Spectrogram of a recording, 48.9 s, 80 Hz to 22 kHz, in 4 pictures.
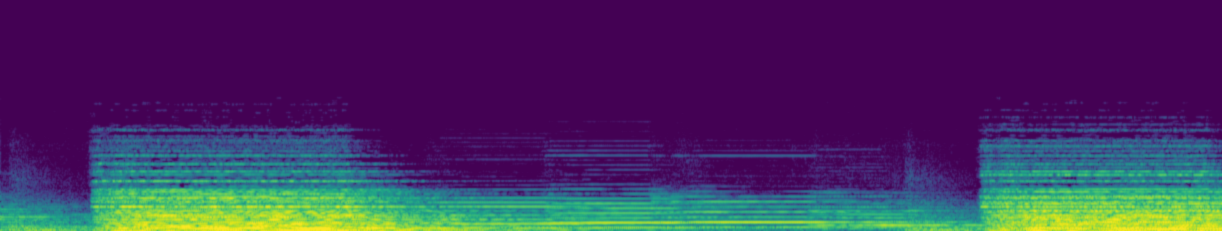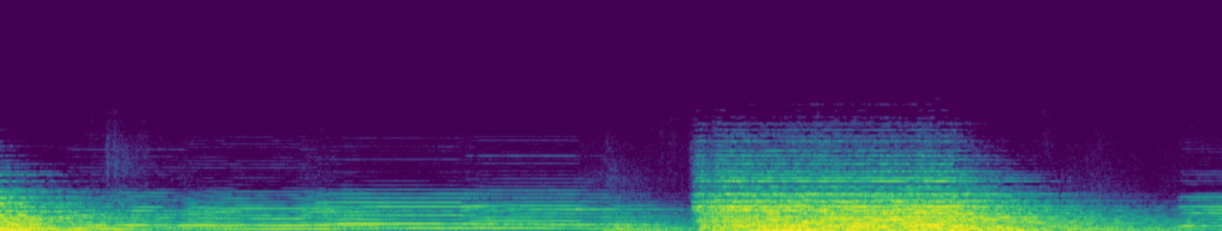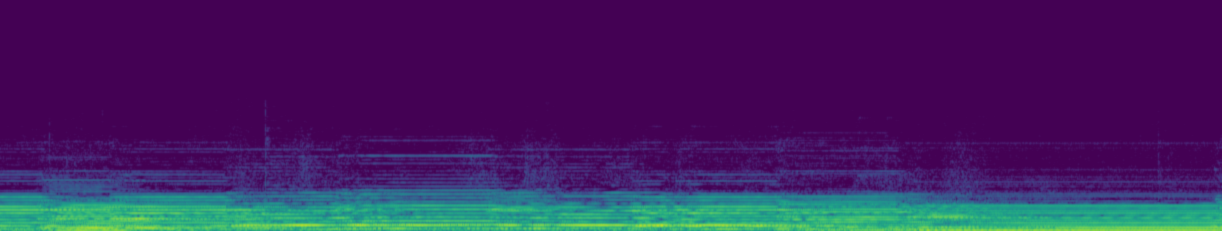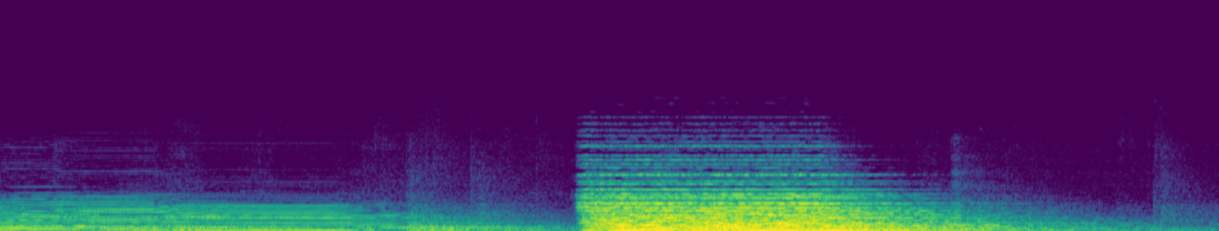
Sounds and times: Hammond organ: 0.0s - 41.8s, 42.4s - 48.1s.

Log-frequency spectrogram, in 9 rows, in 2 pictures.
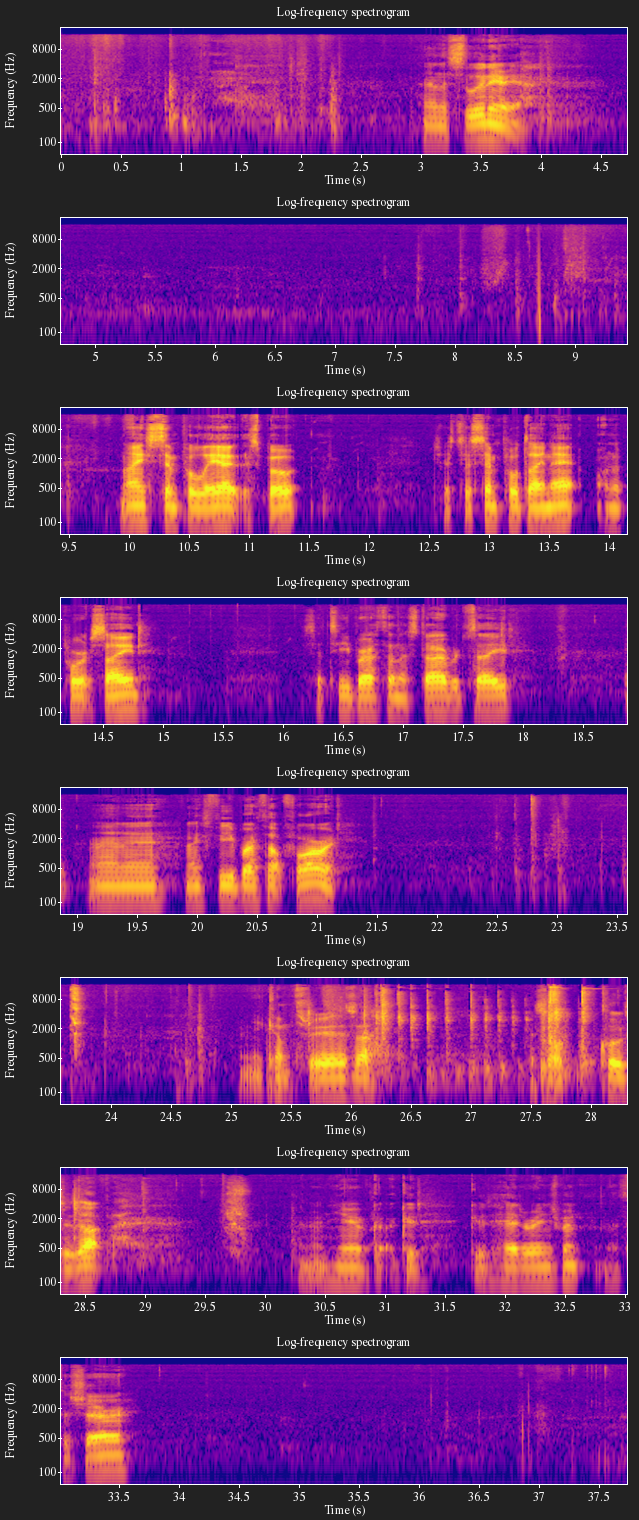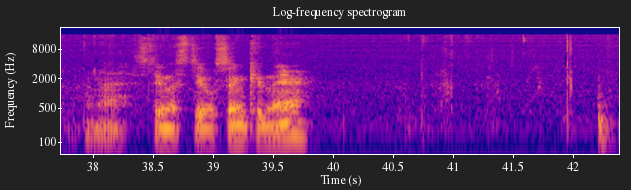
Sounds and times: Inside, small room: 0.0s - 42.3s
Speech: 3.0s - 4.0s, 9.9s - 11.4s, 12.6s - 15.0s, 16.2s - 18.0s, 19.1s - 21.3s, 25.1s - 26.3s, 27.5s - 28.7s, 30.2s - 33.7s, 37.9s - 39.8s.

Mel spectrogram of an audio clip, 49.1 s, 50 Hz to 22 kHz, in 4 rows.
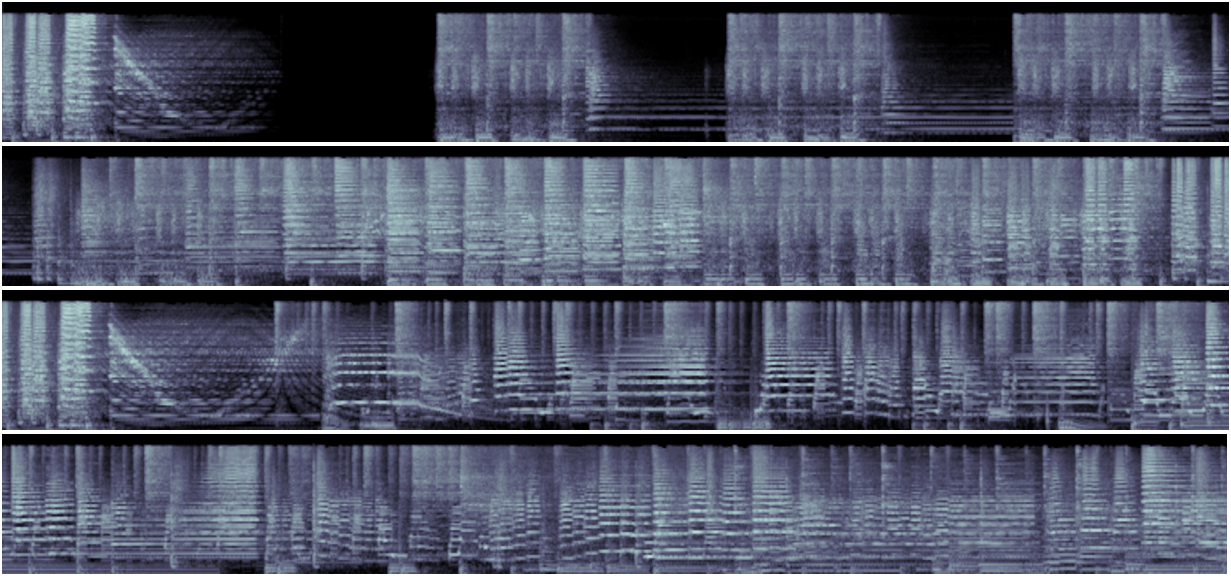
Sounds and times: Music: 0.0s - 2.8s, 4.4s - 49.0s.

